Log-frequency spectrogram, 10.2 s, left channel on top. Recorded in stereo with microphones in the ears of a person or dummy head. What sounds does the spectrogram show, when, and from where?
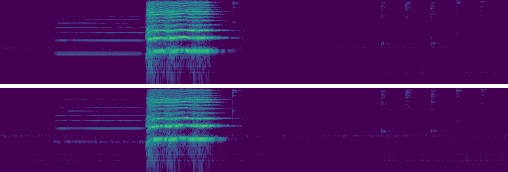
1.1 s a flute: 10° left (ahead or behind), 2.5 m
2.9 s a scream: 30° left (ahead or behind), 0.7 m
4.6 s a clink: 35° right (ahead or behind), 0.6 m
7.6 s dripping: 10° left (ahead or behind), 0.9 m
